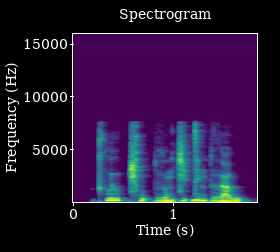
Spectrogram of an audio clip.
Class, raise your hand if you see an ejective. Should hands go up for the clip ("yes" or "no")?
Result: no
